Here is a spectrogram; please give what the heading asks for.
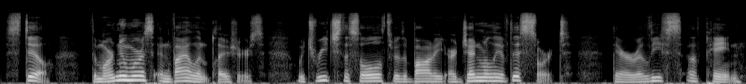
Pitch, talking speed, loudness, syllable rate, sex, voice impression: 145 Hz, 185 wpm, -19 LUFS, 5.8 syllables/s, male, masculine, adult-like, slightly thin, tensed, powerful, bright, clear, fluent, cool, intellectual, slightly refreshing, calm, friendly, reassuring, slightly wild, lively, slightly strict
